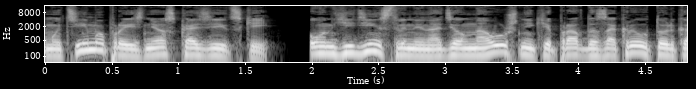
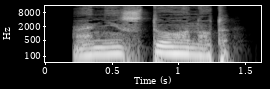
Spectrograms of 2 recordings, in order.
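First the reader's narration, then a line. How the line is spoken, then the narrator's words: Whisper. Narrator (Russian): прошептал Штерн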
